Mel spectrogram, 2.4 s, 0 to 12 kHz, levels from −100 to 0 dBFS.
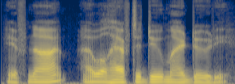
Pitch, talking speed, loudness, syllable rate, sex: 100 Hz, 205 wpm, -17 LUFS, 4.8 syllables/s, male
